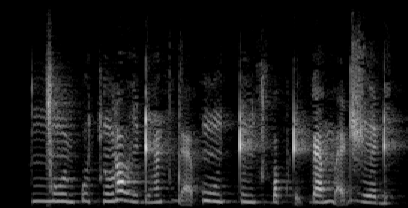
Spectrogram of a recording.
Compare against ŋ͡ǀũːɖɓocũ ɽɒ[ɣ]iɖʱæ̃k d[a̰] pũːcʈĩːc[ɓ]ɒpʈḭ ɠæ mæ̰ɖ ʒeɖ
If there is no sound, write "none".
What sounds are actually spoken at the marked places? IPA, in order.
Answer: ɣ, æ̰, ɓ

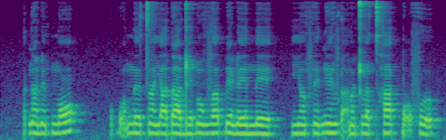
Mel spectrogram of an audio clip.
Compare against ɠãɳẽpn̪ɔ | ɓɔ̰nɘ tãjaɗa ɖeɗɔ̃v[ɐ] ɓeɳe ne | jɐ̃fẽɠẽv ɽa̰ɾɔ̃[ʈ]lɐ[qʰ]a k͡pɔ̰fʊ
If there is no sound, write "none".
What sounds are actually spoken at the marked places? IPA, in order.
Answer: ɐ, ʈ, t̪ʰ

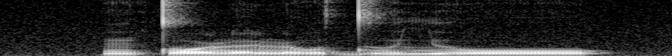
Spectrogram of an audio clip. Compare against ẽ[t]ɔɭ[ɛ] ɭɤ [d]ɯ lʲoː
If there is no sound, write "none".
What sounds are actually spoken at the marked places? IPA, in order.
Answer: t, ɛ, d

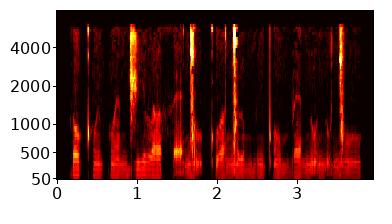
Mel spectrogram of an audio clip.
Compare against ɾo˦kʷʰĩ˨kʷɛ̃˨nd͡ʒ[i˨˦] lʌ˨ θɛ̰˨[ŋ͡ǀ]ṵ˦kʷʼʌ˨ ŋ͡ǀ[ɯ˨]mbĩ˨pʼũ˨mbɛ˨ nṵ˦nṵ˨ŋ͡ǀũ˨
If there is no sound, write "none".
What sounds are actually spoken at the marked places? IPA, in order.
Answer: i˦, ŋ͡ǀ, ɯ˨

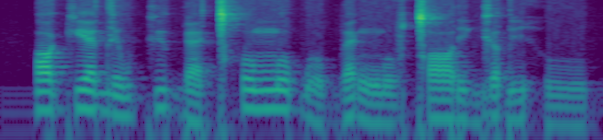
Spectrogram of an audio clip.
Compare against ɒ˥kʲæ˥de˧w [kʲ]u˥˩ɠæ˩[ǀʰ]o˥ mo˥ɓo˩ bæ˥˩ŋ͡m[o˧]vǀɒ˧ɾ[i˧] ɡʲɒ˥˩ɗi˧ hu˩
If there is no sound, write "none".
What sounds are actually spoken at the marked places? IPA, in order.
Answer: kʲ, ǀʰ, o˩, i˩

